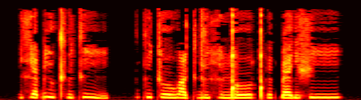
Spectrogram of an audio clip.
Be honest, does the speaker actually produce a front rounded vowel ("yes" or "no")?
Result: yes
